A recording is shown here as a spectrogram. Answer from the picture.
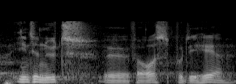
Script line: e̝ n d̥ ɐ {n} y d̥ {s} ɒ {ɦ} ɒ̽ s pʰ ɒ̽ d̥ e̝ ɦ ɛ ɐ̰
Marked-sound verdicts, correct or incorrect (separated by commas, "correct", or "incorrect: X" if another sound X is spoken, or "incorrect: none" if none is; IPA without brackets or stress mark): correct, incorrect: f, incorrect: none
